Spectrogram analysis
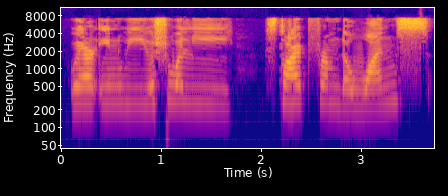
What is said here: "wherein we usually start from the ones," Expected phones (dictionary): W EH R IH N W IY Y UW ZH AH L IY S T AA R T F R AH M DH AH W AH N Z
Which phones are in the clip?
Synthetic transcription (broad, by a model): W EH R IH N W IY Y UW SH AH L IY S T AA R T F R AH M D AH W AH N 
